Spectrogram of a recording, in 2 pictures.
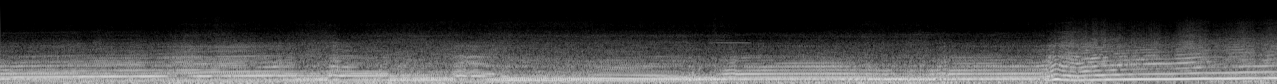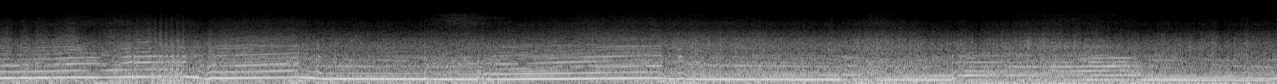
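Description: Two 2023 Kawasaki Z900 motorcycles race side by side, their engines loud and close, revving hard with rising pitch sweeps as they accelerate and shift through gears, continuous throughout with no talk.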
